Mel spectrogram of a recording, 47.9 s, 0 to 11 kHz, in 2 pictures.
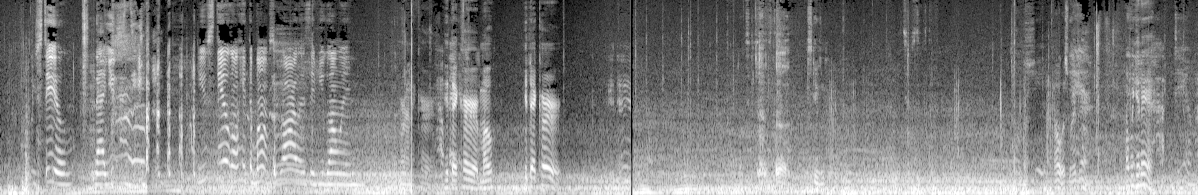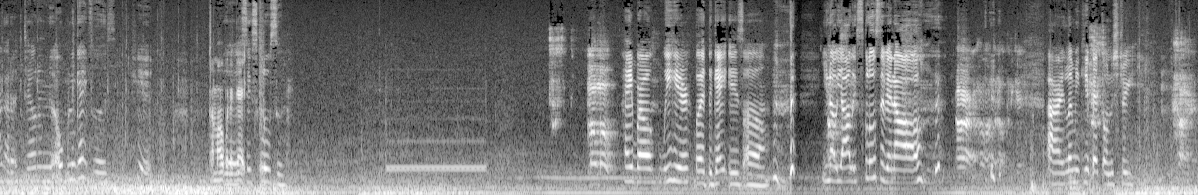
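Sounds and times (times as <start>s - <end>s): car cabin road and engine rumble: 0.0s - 47.9s
voices: 0.6s - 7.2s, 14.9s - 16.5s, 20.6s - 27.0s, 28.2s - 29.8s, 34.9s - 39.8s, 40.4s - 46.7s, 47.4s - 47.9s
phone ringback tone: 31.7s - 33.7s.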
